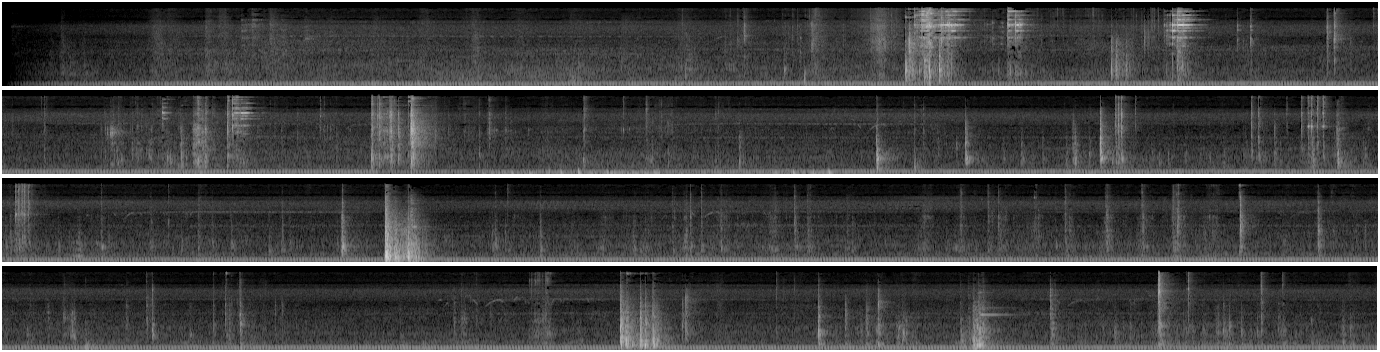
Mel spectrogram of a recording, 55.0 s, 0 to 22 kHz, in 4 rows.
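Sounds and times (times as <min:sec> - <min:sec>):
steady low hum: 0:00.1 - 0:55.0
metal tools clicking and clanking: 0:09.0 - 0:10.5, 0:11.4 - 0:12.6, 0:15.0 - 0:16.4.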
